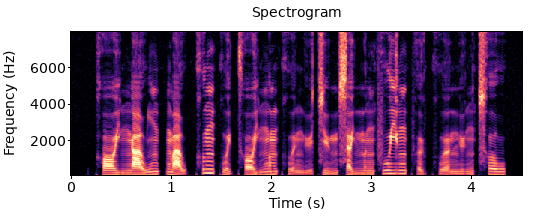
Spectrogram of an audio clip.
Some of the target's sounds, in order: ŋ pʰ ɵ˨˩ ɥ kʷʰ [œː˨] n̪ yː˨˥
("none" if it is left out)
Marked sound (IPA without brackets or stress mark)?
œː˨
